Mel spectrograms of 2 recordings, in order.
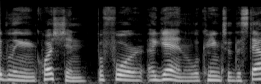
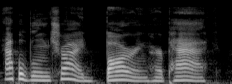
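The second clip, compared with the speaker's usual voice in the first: ordinary delivery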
